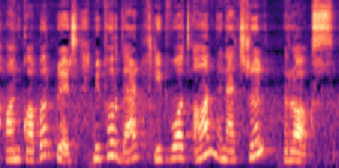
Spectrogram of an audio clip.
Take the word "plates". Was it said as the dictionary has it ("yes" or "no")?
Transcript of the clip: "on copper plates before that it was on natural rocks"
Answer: yes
